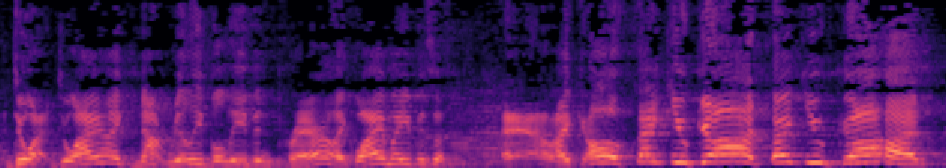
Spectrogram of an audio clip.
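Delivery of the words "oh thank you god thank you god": shout of thanks. Retold or imitated. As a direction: burst out thanking God.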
